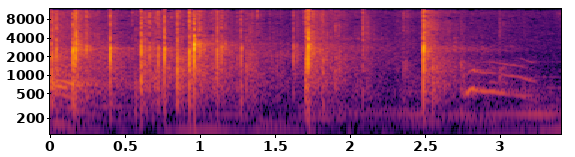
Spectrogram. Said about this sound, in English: Can you clap your hands? I'm excited.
